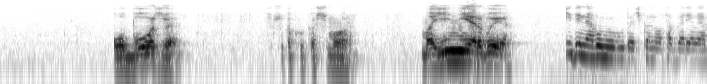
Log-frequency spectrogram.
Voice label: Reklama Polskogo Tur-Operatora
